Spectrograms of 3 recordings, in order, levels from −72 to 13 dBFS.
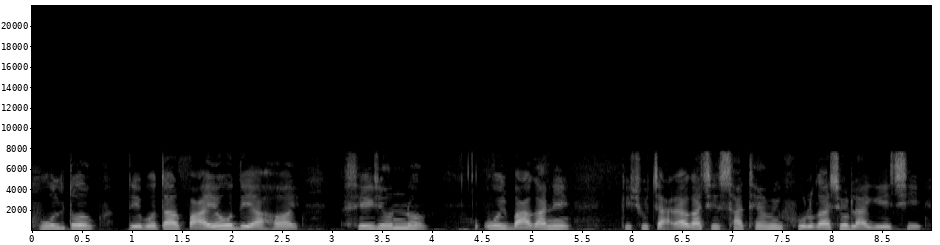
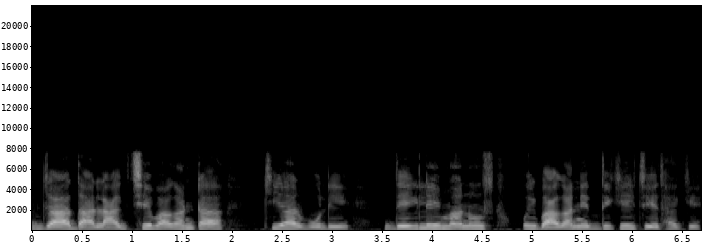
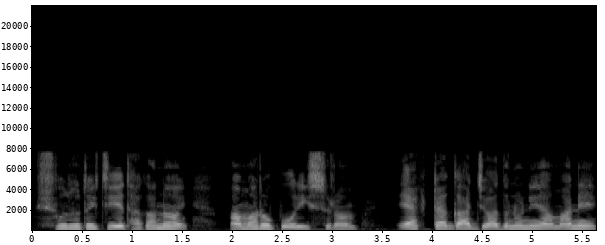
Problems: none marked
